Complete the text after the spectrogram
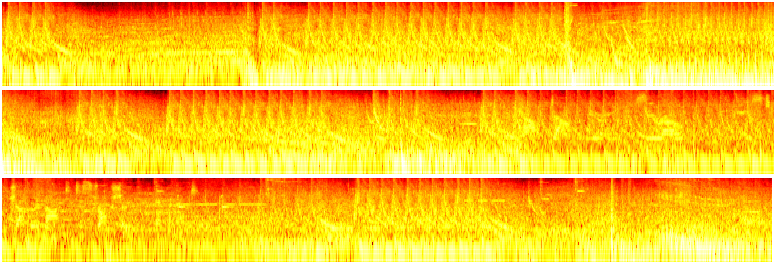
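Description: Laser cannons fire in rapid bursts of sharp zaps.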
